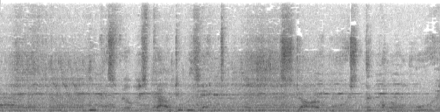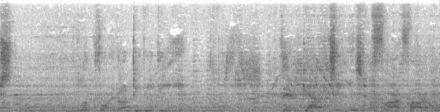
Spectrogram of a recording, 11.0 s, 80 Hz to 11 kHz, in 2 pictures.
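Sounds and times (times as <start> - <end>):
trailer music from television: 0.0 - 11.0.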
